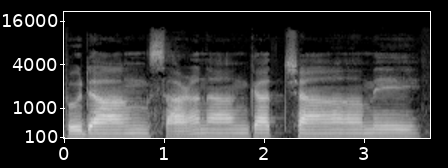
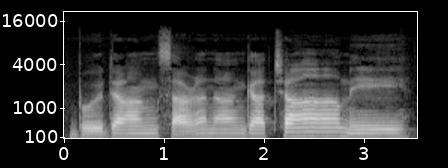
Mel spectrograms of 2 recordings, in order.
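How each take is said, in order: First: The pitch on gacchami stays flat. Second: The pitch on gacchami moves up and down. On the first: This is the East Coast way. "we'll do the flat on the gacchami" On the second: This is the West Coast way. "On the West Coast, we do it like this"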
